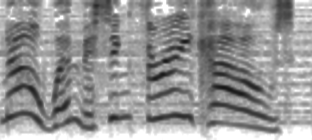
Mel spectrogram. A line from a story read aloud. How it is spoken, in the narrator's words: cried Thomas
